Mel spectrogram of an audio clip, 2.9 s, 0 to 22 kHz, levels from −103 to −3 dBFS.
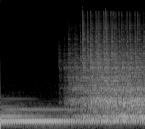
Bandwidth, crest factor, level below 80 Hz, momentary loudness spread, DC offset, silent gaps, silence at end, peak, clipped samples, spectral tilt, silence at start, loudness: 15.5 kHz; 14 dB; -76 dBFS; 6 LU; under 0.1%; none; 0 s; -28 dBFS; under 0.1%; -6 dB/octave; 0 s; -42 LUFS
